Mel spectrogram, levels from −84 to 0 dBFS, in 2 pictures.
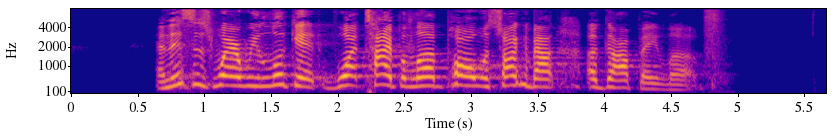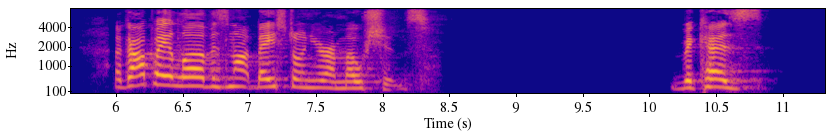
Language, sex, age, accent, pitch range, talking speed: English, female, 40-59, American, 230-295 Hz, 140 wpm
